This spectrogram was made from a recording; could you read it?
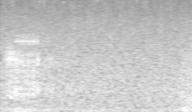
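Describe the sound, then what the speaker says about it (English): Rain in the video game Metal Gear Rising: Revengeance pours as a steady, dense hiss, with a brief higher tone near the start and nobody speaking. "Wind blows, rain falls."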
